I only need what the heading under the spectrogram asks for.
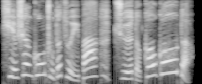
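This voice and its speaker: A woman narrating a children's storybook in an expressive, sing-song storytelling way. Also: high-pitched, measured pace, no room sound, studio quality.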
